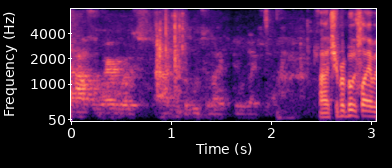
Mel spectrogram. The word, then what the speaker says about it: Beausoleil: Could you say that name again and spell it for us? Yes, please? sir. It's Trooper Jason Bousselet.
